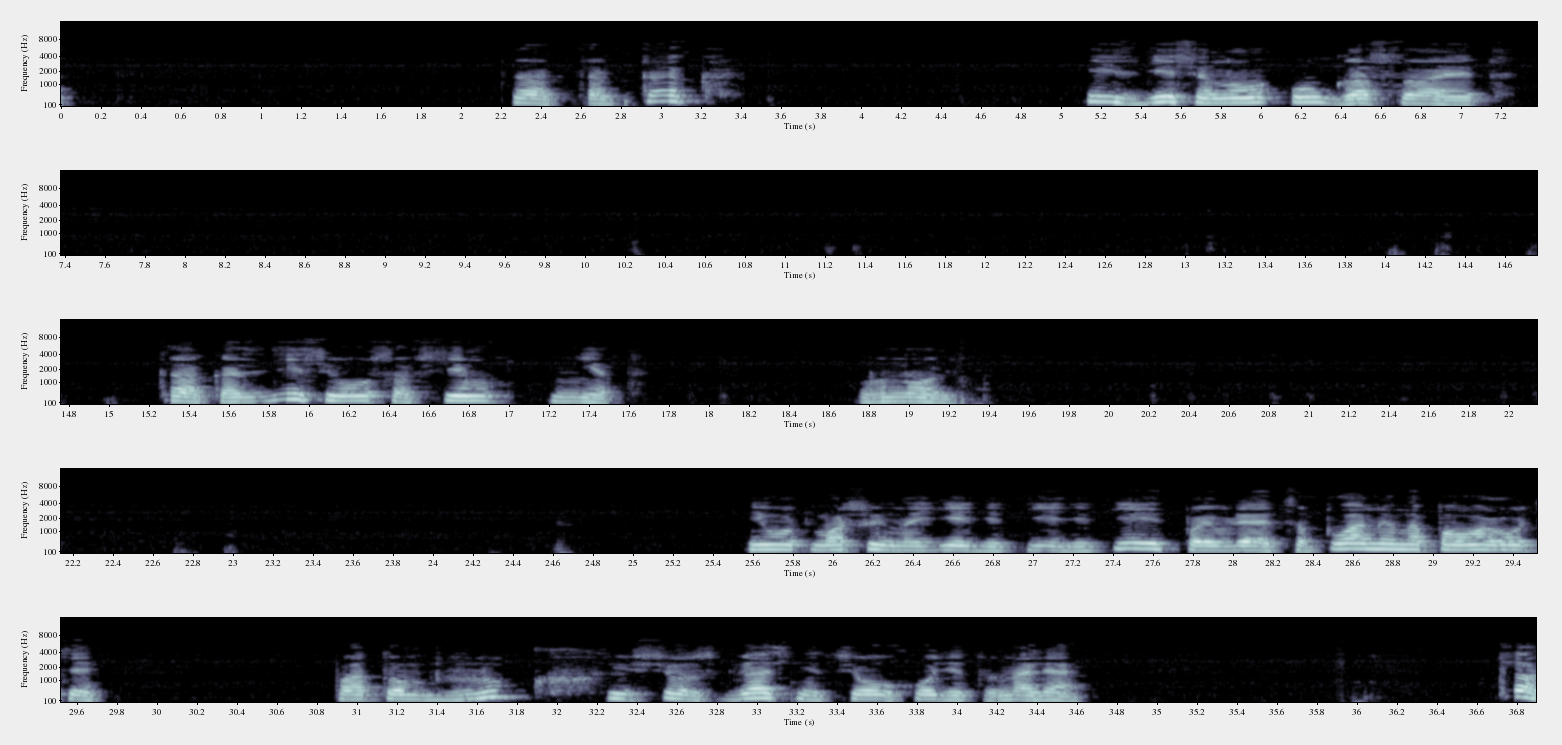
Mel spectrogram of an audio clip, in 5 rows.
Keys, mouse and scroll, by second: 2.9 space, 3.9 click, 5.7-10.5 drag, 14.1 space, 14.9 space, 16.0 click, 16.4 click, 18.0-19.4 drag, 20.4 click, 20.9 click, 22.1 click, 22.9 space, 36.0 space.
